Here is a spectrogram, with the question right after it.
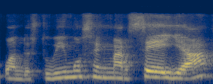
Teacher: este primer grupo, digamos, dentro de esta oración compleja, acaba en un tonema ascendente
